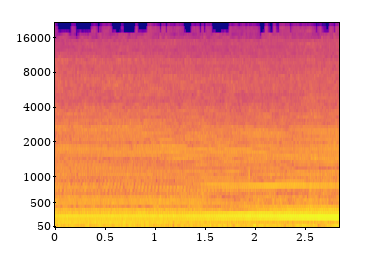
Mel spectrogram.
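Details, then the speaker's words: Mini 3D vacuum heat press vacuum pump evacuating a plastic bottle mold: steady even hum firming up slightly as it pulls down, no knocking or rattle; running normally. "so when you want to do the sublimation just put the second layer into the M cover it with the mold cover attach the air hose to the mold cover and start the vacuum"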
